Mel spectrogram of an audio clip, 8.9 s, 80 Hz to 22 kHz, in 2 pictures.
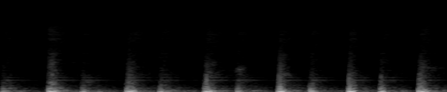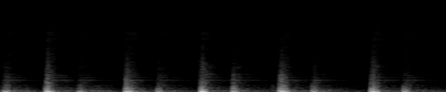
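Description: Steady paired lub-dub beats, a louder first sound then a softer second, at about 85 a minute; normal heart sounds with nothing extra between beats.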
